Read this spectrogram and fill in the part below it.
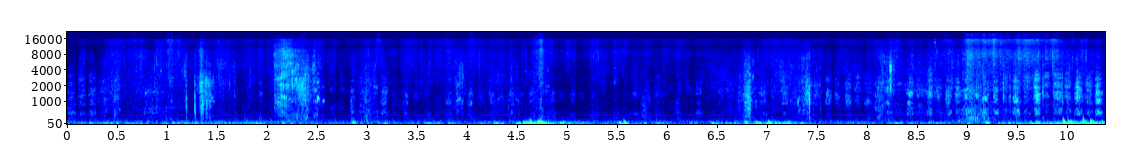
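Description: A dog on a riverbank during a fishing trip pants rapidly and steadily close up, with a few soft footsteps and faint whimpers mixed in.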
